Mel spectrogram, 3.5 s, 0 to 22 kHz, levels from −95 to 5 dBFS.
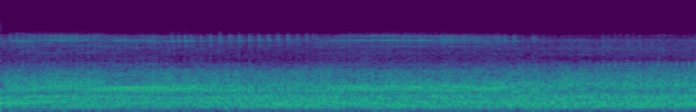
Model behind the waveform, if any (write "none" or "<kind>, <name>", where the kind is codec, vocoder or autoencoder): none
